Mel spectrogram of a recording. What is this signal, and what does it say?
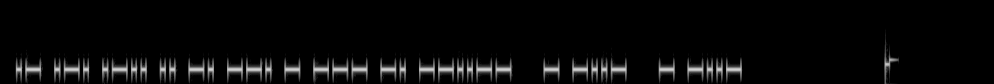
Morse code, heard as a keyed tone, about 25 wpm, 700 Hz. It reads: ARLINGTON, TX TX
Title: Practice QSO - Exchange 1 - Beginning - 25wpm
